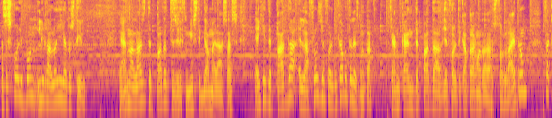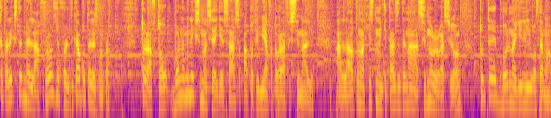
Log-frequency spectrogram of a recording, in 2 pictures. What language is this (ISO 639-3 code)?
ell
